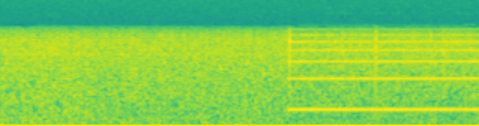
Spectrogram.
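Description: Steady faint hiss, then about one and a half seconds in a steady electronic beep tone starts and holds without a break.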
